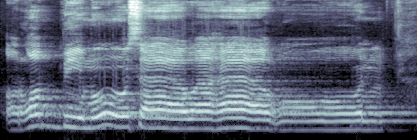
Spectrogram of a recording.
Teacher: را کے اوپر پیش ہے تو را کو پر پڑھیں گے، اور واو ساکن سے پہلے را کے اوپر پیش ہے تو واو مدہ ہوا، ایک الف کے برابر کھینچیں گے۔ · اگر یہاں پر وقف کریں گے تو نون کا زبر سکون سے بدل جائے گا تو پھر مد عارض وقفی ہوگا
